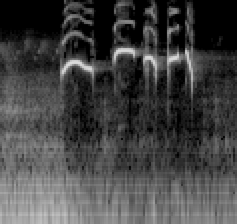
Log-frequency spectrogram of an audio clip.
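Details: Oriental magpie-robin female song meant to stir males into singing: one drawn-out arched whistle followed by four short, clear whistled slurs in quick succession, high and pure, over faint low background noise.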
